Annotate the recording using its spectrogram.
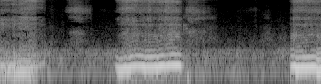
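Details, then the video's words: Dreaming of rabbits and lake swims, Sydney the dog snores loudly indoors: drawn-out, nasal, slightly rising groans roughly every three seconds, each over a second long, with quiet gaps between. "My SNORING DOG SYDNEY!"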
